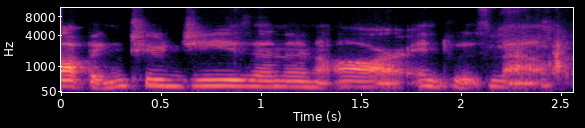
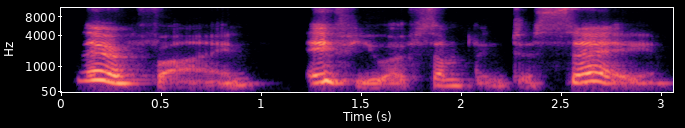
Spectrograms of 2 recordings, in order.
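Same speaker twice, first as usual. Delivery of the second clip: plain reading voice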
